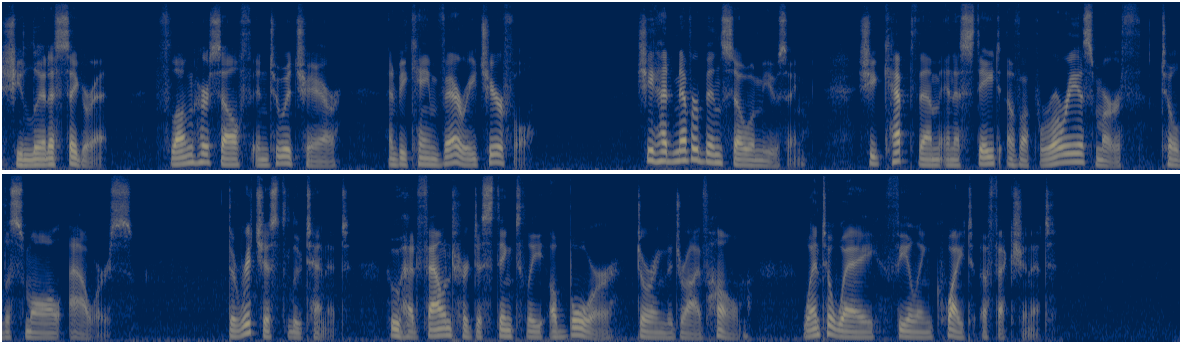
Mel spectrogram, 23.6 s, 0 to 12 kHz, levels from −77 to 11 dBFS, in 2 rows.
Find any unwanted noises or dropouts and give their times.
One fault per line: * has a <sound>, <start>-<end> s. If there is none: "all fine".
all fine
